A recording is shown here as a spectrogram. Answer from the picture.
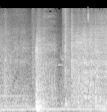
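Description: A car door shutting with a single thud about three quarters of a second in, over a low steady hum.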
